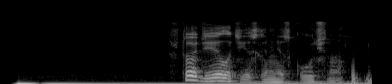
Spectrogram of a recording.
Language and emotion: Russian, sad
